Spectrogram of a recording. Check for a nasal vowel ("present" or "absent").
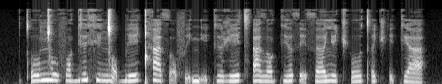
absent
